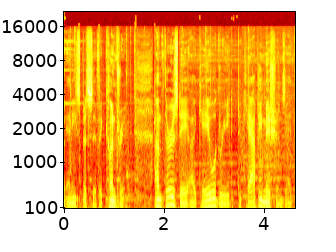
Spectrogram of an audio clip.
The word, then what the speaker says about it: ICAO: They go by the initials ICAO, pronounced ICAO, which is part of the United Nations that deals with air traffic.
